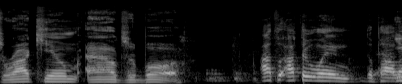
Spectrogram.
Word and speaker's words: Rakim Al Jabbaar: He's trying to add Like you letters said, and that's you syllables said. to my shit. You said that. It's Rakim Al Jabbaar.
